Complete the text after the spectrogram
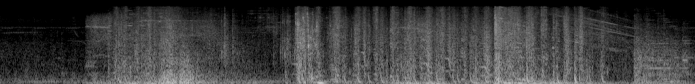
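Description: A pickaxe strikes hard repeatedly.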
